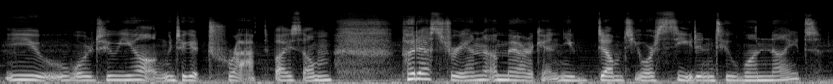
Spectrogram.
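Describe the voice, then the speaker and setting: A woman narrator plays an older king, haughty and dismissive. The speech is slow and cold, audio drama style, with faint music behind. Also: mid-range voice, fairly even intonation, gravelly, mellow. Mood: cavalier.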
